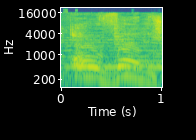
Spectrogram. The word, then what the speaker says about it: Owens: crowd of 120,000 shouting, "Oh, Vans, all Vans, all Vans." The W in German pronounces a V. And they were all shouting in unison, "Owens!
